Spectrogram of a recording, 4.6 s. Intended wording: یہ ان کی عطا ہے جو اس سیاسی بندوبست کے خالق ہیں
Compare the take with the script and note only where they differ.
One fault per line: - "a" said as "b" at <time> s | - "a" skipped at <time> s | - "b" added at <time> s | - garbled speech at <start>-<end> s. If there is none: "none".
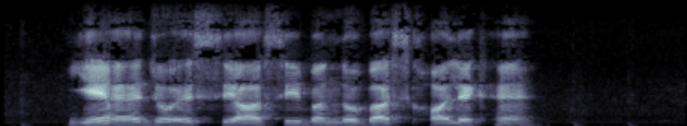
- "ان کی عطا" skipped at 0.7 s
- "کے" skipped at 2.8 s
